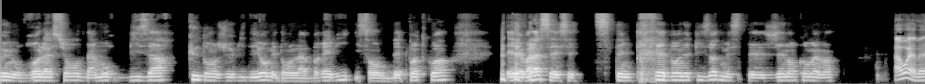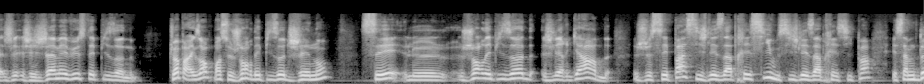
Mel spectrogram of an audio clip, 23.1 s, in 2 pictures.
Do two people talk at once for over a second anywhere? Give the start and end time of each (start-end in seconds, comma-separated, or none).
none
